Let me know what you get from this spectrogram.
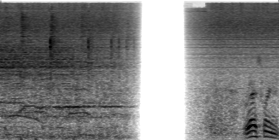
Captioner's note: crowd cheering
